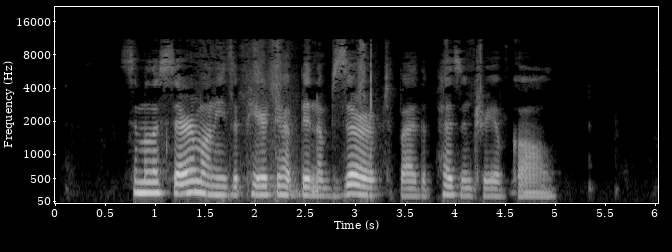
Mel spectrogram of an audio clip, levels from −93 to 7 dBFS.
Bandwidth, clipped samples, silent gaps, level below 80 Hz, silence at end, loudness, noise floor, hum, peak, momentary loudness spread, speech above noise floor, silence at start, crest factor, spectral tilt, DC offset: 11.5 kHz; under 0.1%; none; -62 dBFS; 1.05 s; -23 LUFS; -76 dBFS; none; -8 dBFS; 13 LU; 53 dB; 0.75 s; 16 dB; -6.5 dB/octave; under 0.1%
